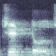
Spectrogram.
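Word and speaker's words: چٽو: और लिखा गया, इसको प्रोनाउंस ऐसे किया जाएगा, बॉटम में लिखा हुआ है चिट्टो, CHITTO, चिट्टो, चे पर जेर, टे और वाव आपस में मिले हुए जबर के सुर के साथ, राइट, अंडरस्टैंड।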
